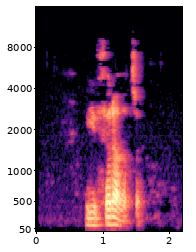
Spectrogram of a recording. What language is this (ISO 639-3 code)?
kab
